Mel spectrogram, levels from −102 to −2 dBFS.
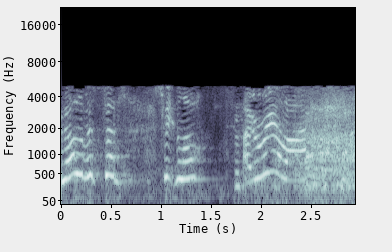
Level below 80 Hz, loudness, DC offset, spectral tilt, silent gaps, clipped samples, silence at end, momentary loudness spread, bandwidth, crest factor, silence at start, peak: -46 dBFS; -16 LUFS; under 0.1%; -9 dB/octave; none; under 0.1%; 0 s; 14 LU; 5.2 kHz; 12 dB; 0 s; -4 dBFS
